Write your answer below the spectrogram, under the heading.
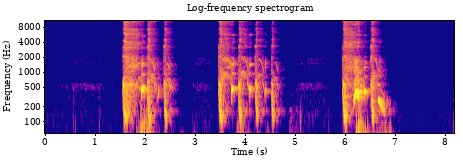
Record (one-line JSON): {"three_cough_length": "8.2 s", "three_cough_amplitude": 5522, "three_cough_signal_mean_std_ratio": 0.38, "survey_phase": "beta (2021-08-13 to 2022-03-07)", "age": "45-64", "gender": "Female", "wearing_mask": "No", "symptom_cough_any": true, "symptom_runny_or_blocked_nose": true, "symptom_fatigue": true, "symptom_change_to_sense_of_smell_or_taste": true, "symptom_onset": "8 days", "smoker_status": "Never smoked", "respiratory_condition_asthma": true, "respiratory_condition_other": false, "recruitment_source": "Test and Trace", "submission_delay": "1 day", "covid_test_result": "Positive", "covid_test_method": "RT-qPCR", "covid_ct_value": 25.3, "covid_ct_gene": "N gene"}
